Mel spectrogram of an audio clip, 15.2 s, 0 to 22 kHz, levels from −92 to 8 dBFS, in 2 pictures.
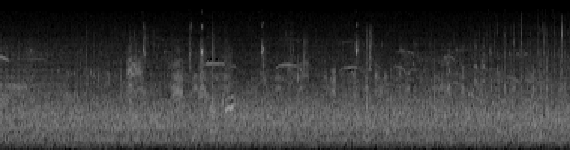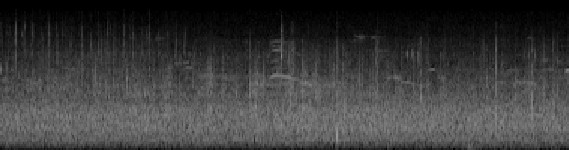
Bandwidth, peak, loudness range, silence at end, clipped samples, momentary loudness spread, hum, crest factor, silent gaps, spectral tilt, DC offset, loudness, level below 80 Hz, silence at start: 16.5 kHz; -16 dBFS; 3 LU; 0 s; under 0.1%; 5 LU; none; 26 dB; none; -2 dB/octave; under 0.1%; -40 LUFS; -84 dBFS; 0 s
